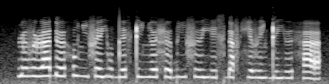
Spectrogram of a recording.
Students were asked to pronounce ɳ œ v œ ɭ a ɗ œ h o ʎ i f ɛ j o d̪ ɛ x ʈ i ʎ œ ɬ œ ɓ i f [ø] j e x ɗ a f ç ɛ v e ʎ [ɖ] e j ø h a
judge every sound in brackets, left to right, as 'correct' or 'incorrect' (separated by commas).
correct, correct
